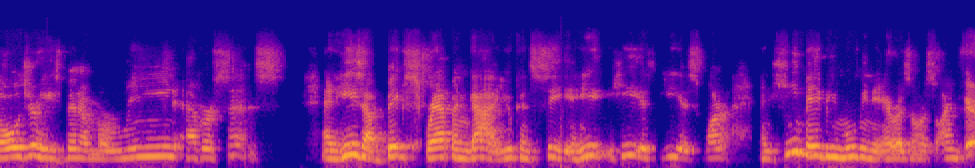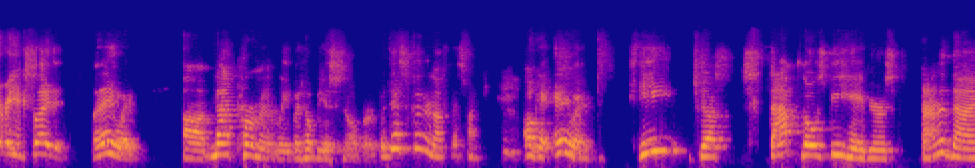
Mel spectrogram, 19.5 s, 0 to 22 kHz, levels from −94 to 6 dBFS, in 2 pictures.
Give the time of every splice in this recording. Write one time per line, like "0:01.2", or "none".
0:06.6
